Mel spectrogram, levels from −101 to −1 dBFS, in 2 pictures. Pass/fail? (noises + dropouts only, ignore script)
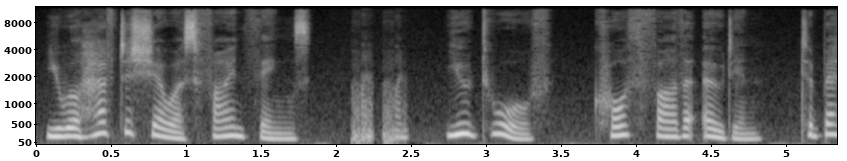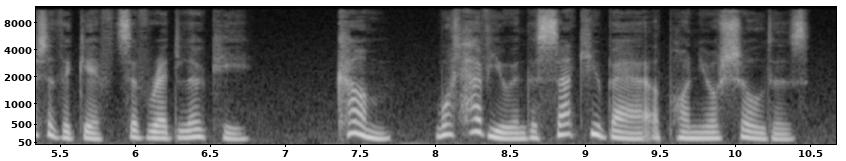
fail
